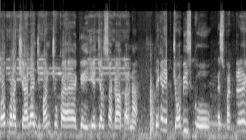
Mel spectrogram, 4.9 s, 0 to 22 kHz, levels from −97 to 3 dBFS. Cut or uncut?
cut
